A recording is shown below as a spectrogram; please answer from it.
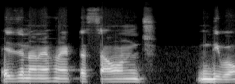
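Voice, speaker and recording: Man, bangladeshi bengali accent, medium pitch, unhurried tutorial narration, step-by-step. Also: little pitch movement, clean tone. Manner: casual step-by-step explaining with pauses. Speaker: video editing tutor. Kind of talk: screen-recorded software tutorial.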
